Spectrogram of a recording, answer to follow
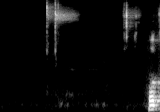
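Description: Two quick computer-mouse clicks about half a second in, advancing a presentation slide, followed by a few fainter clicks. A man starts saying 'Okay' right at the end.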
